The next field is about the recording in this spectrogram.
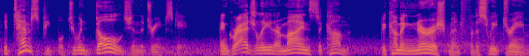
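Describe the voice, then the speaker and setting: A man voicing a sly, laid-back middle-aged man with secrets in a video game, speaking in an unhurried, theatrical, knowing way. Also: on the low side, big pitch swings, sharp tone, a little hiss or hum, heavily acted. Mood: grave storytelling. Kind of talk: video game voice acting, dramatic exposition. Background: game music.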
